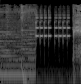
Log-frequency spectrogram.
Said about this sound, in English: Oh, that's my alarm. That was really bad time. That's my alarm to take my pill, which I've done.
